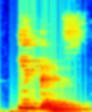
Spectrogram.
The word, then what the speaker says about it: ítems: Ítems, mayor fuerza en la sílaba I.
